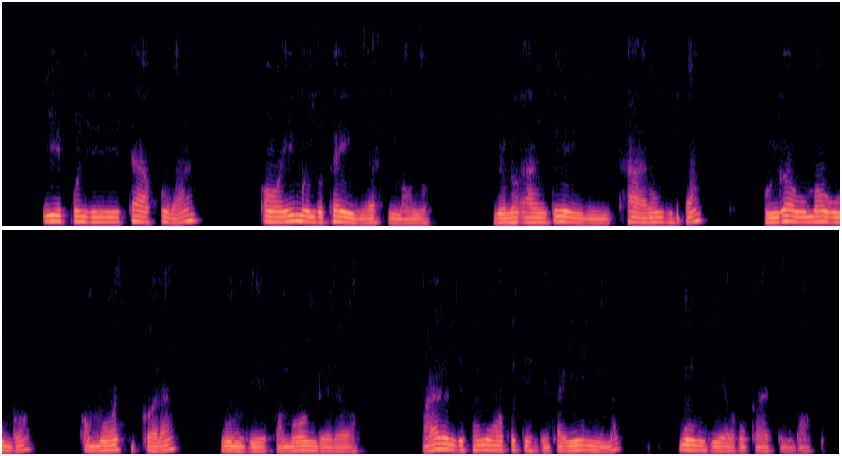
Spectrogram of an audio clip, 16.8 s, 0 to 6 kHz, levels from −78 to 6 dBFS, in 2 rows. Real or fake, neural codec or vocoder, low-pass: fake; codec, 16 kHz, 4.8 kbps, FACodec; 5.4 kHz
